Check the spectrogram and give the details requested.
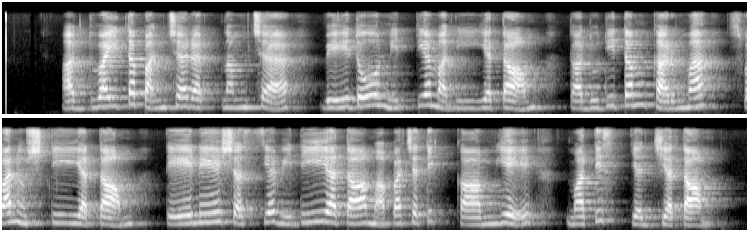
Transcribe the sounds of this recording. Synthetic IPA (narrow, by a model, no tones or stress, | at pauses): ɐd̪ʋɐjt̪ɐpɐɲt͡ʃɐɾɐt̪̚nɐmt͡ʃɐʋeːd̪oːnit̪jɐmɐd̪iːjɐt̪aːmt̪ɐd̪ud̪it̪ɐmkɐɾmɐsʋɐnuʂʈiːjɐt̪aːmt̪eːneːʃɐsjɐʋid̪iːjɐt̪aːmɐpɐt͡ʃɐt̪ikːaːmjeː | mɐt̪ist̪jɐd͡ʒjɐt̪aːm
